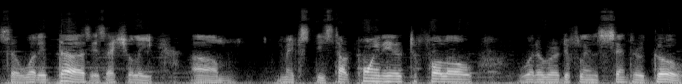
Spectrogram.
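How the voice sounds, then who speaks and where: The speaker has an Indonesian accent. The pace is moderate. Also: man. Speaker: video editing tutorial maker. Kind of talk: tutorial. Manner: halting.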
